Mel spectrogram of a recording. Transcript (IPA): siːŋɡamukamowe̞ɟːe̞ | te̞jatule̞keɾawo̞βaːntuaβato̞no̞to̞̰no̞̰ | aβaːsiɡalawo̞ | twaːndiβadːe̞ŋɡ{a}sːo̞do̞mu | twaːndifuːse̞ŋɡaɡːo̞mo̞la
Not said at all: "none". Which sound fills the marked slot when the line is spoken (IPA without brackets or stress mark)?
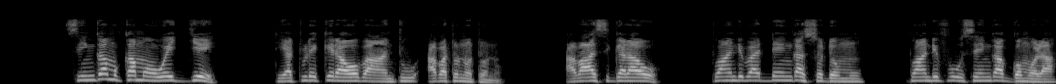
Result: a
